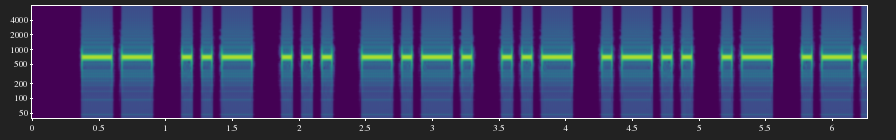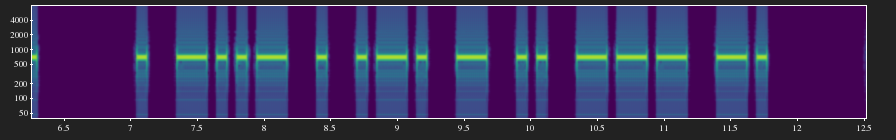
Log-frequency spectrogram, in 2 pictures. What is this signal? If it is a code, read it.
Morse code, heard as a keyed tone, about 16 wpm, 700 Hz. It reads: MUSCULAR EXERTION
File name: Book One / 07-Chapter 7 - 16 WPM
